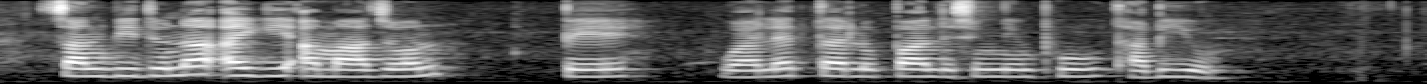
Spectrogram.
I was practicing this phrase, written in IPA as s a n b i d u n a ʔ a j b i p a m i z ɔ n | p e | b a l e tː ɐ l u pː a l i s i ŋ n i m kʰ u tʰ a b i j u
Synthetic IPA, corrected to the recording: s a n b i d u n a ʔ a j ɡ i ʔ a m a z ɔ n | p e | w a l e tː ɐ l u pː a l i s i ŋ n i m pʰ u tʰ a b i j u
